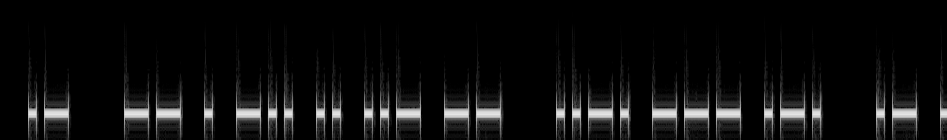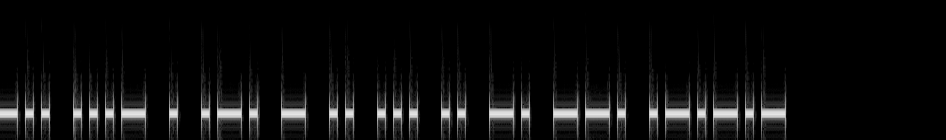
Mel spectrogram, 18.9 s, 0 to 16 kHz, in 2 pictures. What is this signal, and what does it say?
Morse code, heard as a keyed tone, about 15 wpm, 700 Hz. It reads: A MEDIUM FOR ADVERTISING.
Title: Sentences from Top 1000 Words - Review Part 6 - 15wpm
